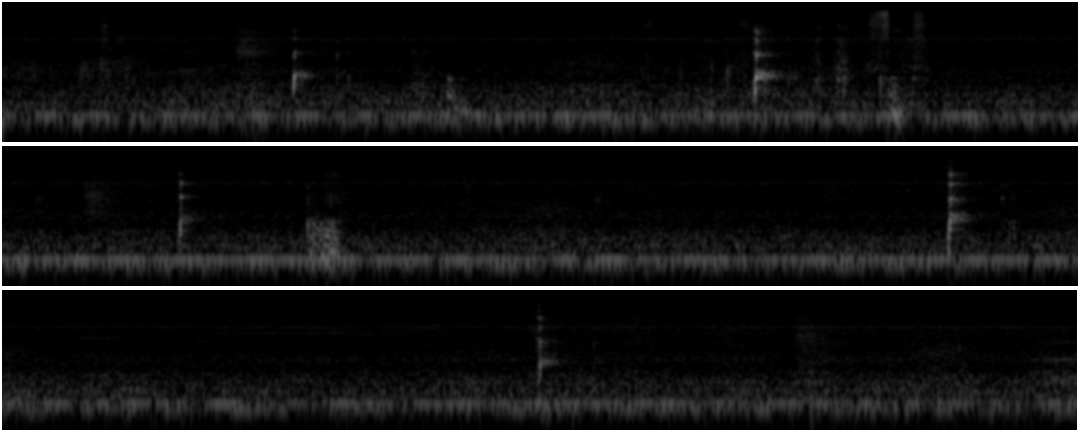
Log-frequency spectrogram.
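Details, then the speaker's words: Hiccups recorded at a hospital: brief sharp hiccup clicks, about seven in sixteen seconds, at irregular intervals over a steady background hum. "funny hiccups."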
